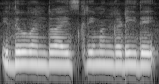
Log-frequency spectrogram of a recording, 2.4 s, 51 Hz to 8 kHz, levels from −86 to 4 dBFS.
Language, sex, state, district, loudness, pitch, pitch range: Kannada, male, Karnataka, Bidar, -13 LUFS, 170 Hz, 165-175 Hz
